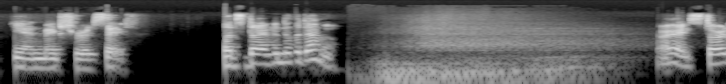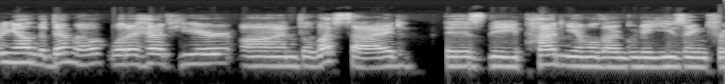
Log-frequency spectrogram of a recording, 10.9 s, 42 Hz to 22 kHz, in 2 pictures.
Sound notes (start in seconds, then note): 2.6 air whooshing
